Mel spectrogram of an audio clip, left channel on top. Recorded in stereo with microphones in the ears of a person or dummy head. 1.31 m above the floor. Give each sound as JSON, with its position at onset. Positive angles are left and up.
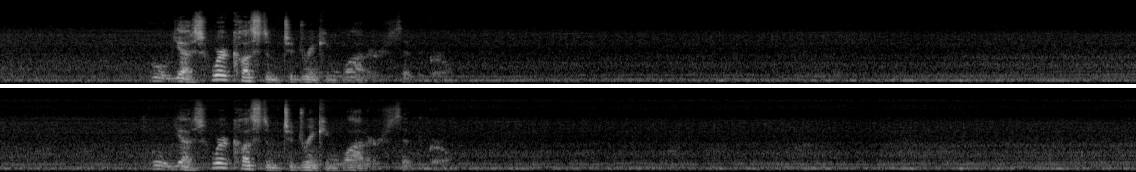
{"t": 1.5, "sound": "a man speaking", "side_deg": 40, "distance_m": 0.9}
